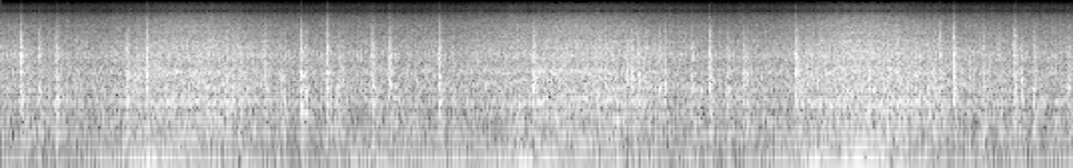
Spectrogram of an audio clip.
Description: This is lightly burping the throttle and letting the vehicle idle down.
